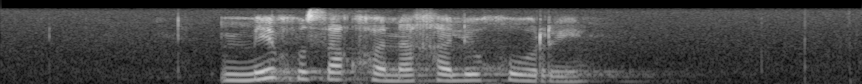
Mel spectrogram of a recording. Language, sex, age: Tswana, female, 19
